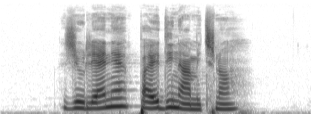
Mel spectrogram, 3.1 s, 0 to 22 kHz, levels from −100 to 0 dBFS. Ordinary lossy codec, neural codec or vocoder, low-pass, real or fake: none; none; 19.8 kHz; real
